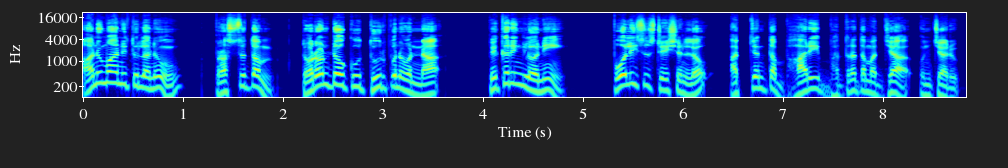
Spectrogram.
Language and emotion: Telugu, neutral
